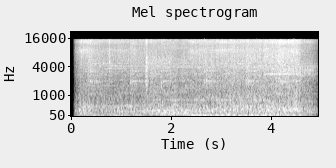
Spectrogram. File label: copter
